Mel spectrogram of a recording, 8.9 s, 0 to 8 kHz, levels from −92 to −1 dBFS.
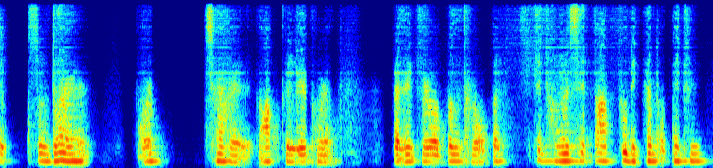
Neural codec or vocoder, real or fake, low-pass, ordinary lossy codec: codec, 44.1 kHz, 0.9 kbps, DAC; fake; 7.2 kHz; AAC, 48 kbps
